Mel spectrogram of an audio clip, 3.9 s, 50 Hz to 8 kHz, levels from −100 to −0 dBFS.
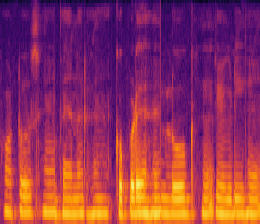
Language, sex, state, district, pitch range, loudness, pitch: Hindi, male, Uttar Pradesh, Deoria, 150-160 Hz, -18 LUFS, 150 Hz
